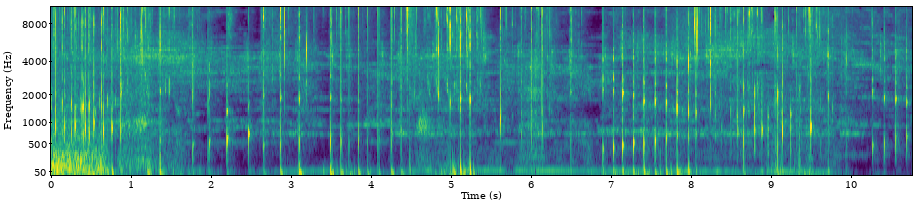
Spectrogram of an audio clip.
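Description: Close-miked ASMR mouth sounds: a rapid, uneven run of wet clicks and pops, with a louder, fuller burst in the first second.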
